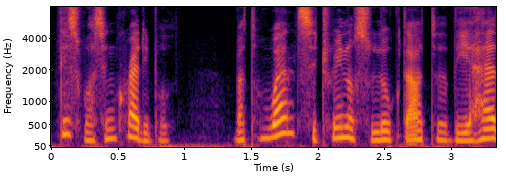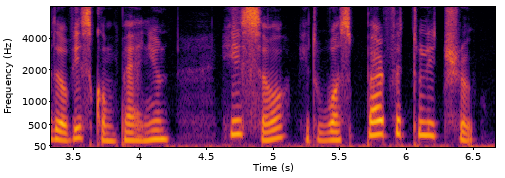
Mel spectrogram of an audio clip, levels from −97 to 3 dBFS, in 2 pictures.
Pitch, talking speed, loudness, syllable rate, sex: 205 Hz, 170 wpm, -20 LUFS, 5.3 syllables/s, female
